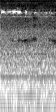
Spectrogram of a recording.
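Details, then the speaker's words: Podiatric rotary burr with a high, steady whine, grinding down a deep-seated corn or callus on the tip of a hammer toe, with a thickened, hard toenail, after nail trimming. "we got the Calas or the corn pretty well so we're just going to gr it nicely and then I should I should do the job"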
